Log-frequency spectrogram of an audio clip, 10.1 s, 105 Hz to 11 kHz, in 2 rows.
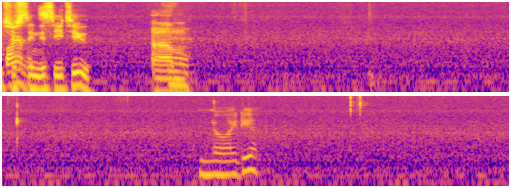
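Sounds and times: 
speech: 0.0s - 2.0s, 7.0s - 7.8s
low hiss: 0.0s - 10.1s
computer keyboard clicks from a pet lying on the keyboard: 8.5s - 8.8s.

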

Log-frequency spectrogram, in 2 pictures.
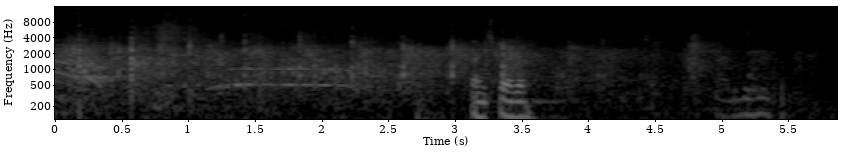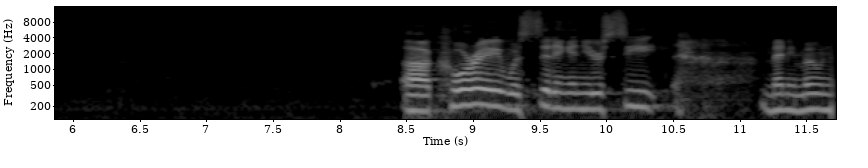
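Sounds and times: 
audience applause: 0.0s - 5.9s
speech: 3.2s - 3.8s, 8.5s - 11.7s.

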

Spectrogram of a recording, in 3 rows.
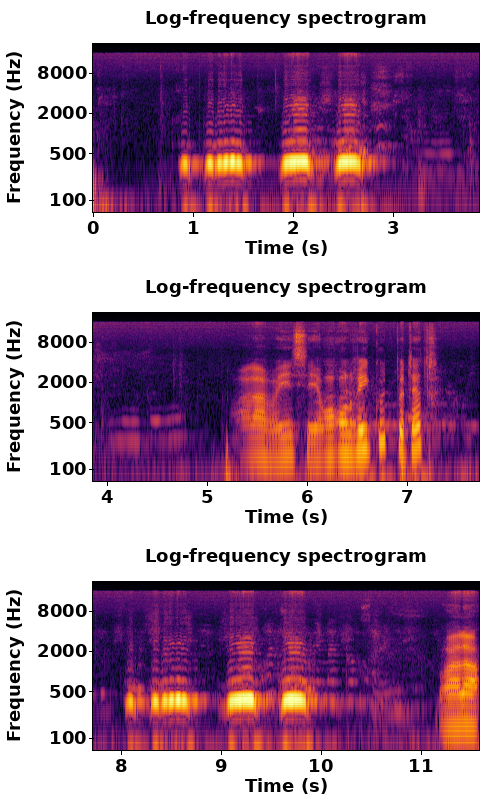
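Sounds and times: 
owl hooting: 0.8s - 3.1s, 6.2s - 10.3s
speech: 0.9s - 3.0s, 5.3s - 7.4s, 8.0s - 10.4s, 11.2s - 11.5s.

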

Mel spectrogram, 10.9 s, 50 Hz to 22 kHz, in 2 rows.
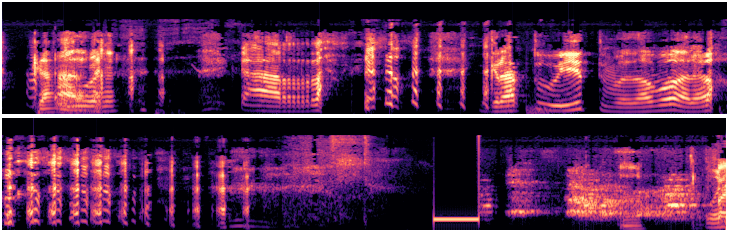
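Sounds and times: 
laughter: 0.0s - 4.1s, 5.2s - 7.8s
speech: 0.2s - 3.0s, 3.6s - 5.8s, 7.1s - 7.9s, 10.1s - 10.8s
dog barking excitedly in sharp yaps: 9.0s - 10.8s.

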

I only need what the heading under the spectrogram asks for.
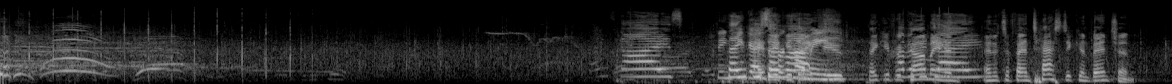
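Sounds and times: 
audience whoops and shouts: 0.0s - 3.4s
large indoor convention audience clapping and cheering: 0.0s - 11.7s
speech: 7.2s - 11.5s.

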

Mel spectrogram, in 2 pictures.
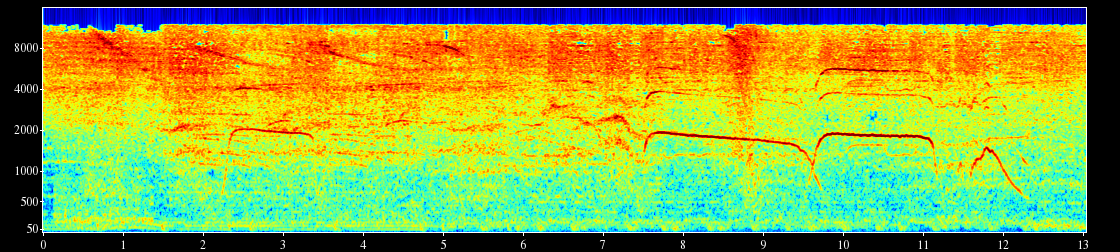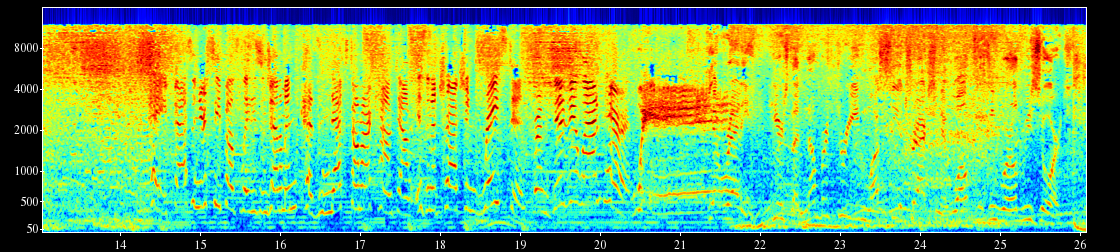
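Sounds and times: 
launched roller coaster at a theme park: 0.1s - 14.7s, 20.7s - 25.9s
roller coaster riders screaming: 1.5s - 12.8s
speech: 15.6s - 26.0s.

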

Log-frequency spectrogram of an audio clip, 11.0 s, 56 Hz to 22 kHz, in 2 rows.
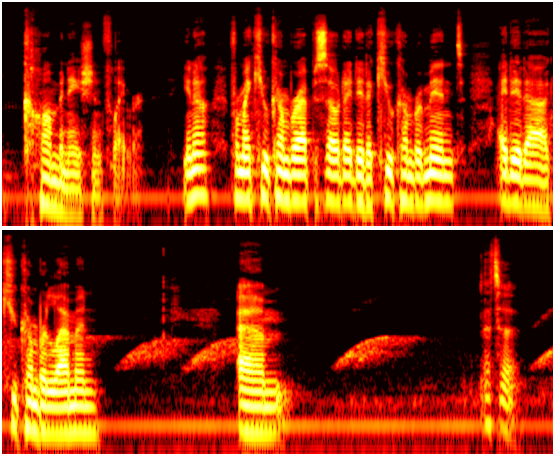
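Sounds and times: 
speech: 0.2s - 6.6s, 7.8s - 8.4s, 10.3s - 10.7s
emergency vehicle siren outside: 5.7s - 11.0s.

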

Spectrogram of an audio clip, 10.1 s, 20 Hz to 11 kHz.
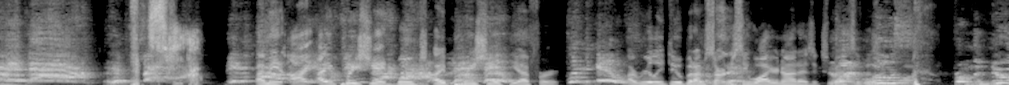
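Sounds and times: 
harsh noisy vocal shrieks: 0.0s - 6.3s
man screaming while performing in a concert: 0.0s - 6.3s
speech: 2.6s - 10.0s.

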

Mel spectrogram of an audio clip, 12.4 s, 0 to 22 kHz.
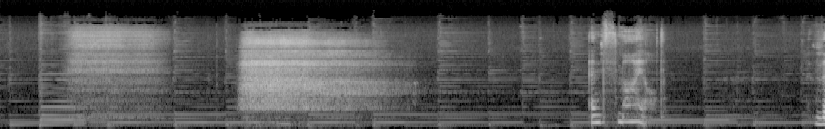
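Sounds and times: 
deep calming breaths during a breathing exercise: 1.0s - 2.8s, 3.5s - 6.4s
speech: 8.9s - 9.8s, 12.2s - 12.3s.

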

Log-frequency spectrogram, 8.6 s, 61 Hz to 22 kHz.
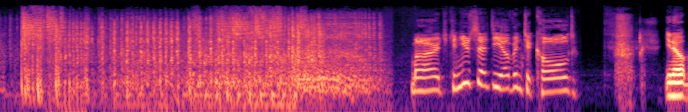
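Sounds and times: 
overloaded refrigerator motor straining with clattering rattle: 0.0s - 5.0s
speech: 5.2s - 7.3s, 8.4s - 8.6s.

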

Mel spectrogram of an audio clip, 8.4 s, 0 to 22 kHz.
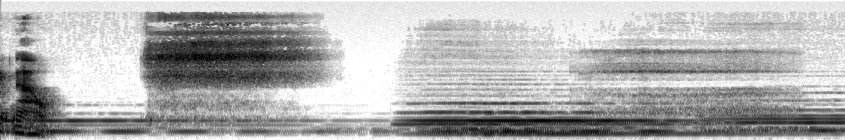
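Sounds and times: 
soft sustained musical drone: 0.0s - 8.4s
slow deep breathing during a guided loving-kindness meditation: 1.4s - 3.4s, 5.5s - 8.4s.

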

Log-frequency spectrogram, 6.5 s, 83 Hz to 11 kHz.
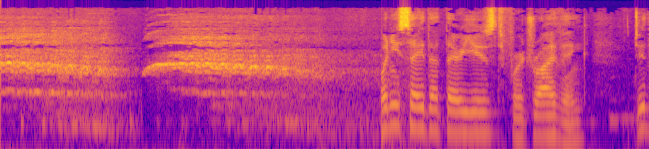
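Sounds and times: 
young horse whinnying in a stable: 0.0s - 3.8s
speech: 3.8s - 6.4s.

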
